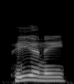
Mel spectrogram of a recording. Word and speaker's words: peony: here is our uh peony or peon depending on which part of the area you're from people pronounce it different ways but again it's one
